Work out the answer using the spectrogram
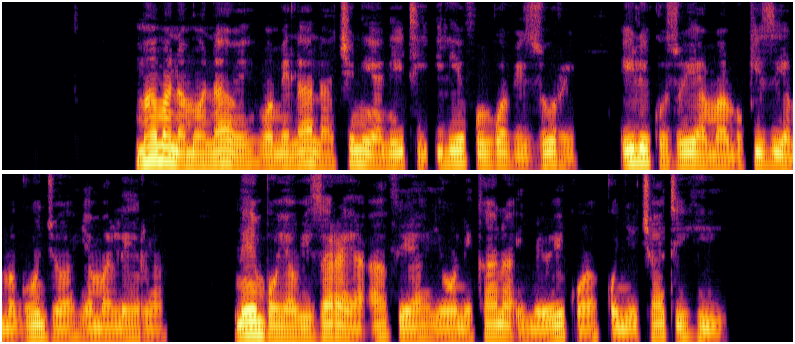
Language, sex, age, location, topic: Swahili, female, 25-35, Nairobi, health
